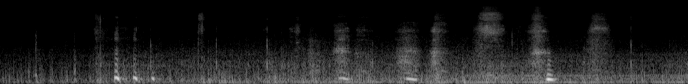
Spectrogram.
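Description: A middle-aged woman laughs softly.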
